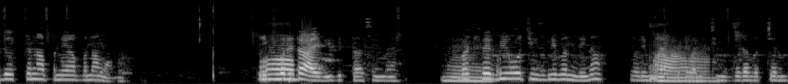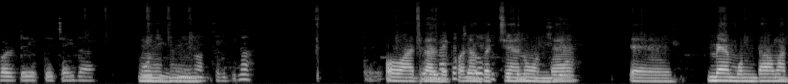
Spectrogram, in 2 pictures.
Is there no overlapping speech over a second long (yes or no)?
no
